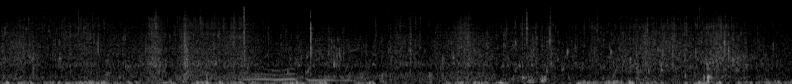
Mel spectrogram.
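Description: Seawater lapping and splashing against the side of a fish pen and its net, with small splashes at the surface and an uneven wind rumble on the microphone.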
